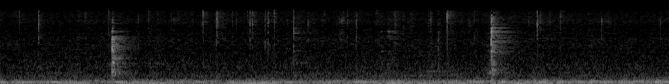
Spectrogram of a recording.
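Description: Rava appe frying with a faint sizzle in an oiled appe pan, while a metal spoon turns them and clicks sharply against the pan twice, about a second in and again about five seconds in. A steady low hum runs underneath.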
